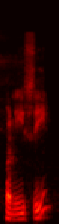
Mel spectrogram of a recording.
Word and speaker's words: Ponissi: this lovely fan film Mr poni is that how it's pronounced yeah mostly hello mostly and uh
